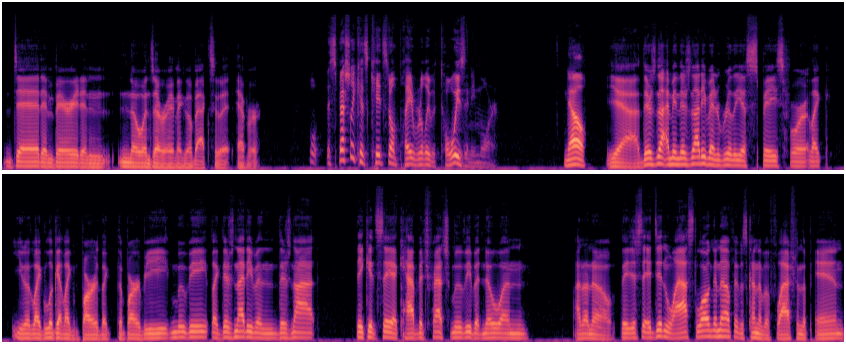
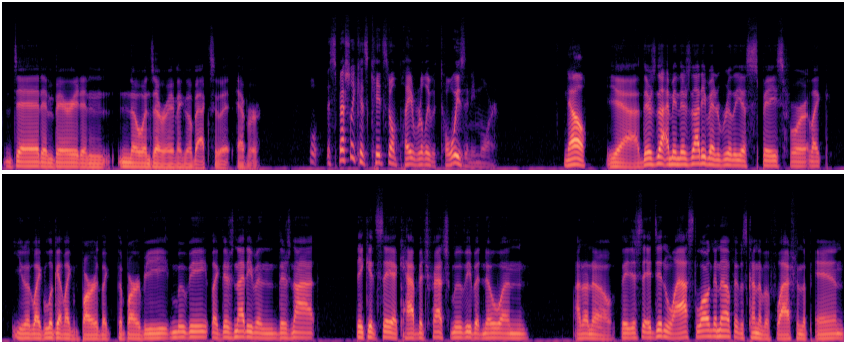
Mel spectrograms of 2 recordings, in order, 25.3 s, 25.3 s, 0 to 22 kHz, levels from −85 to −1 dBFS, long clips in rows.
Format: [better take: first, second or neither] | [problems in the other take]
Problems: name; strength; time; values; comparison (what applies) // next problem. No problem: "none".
first | muffled; slightly; fading above 2.5 kHz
